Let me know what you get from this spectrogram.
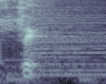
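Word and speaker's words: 食: Just sick in a mid-low tone, sick.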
